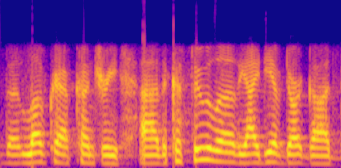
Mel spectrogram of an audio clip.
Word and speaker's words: Cthulhu: And thank you for saying that, because I didn't think I was going to be able to pronounce that. I was looking at it like Chatula. – Sure. It's meant to be unpronounceable, and we're probably all saying it wrong, which is good, because if we said it correctly, we might call Cthulhu, and then we'd all be really unhappy.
